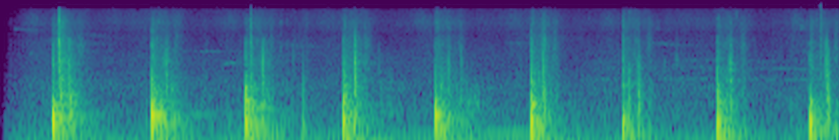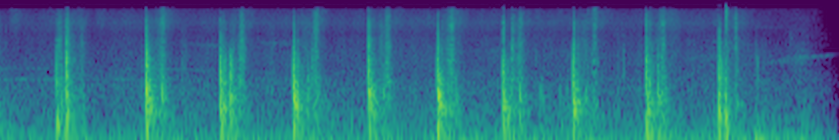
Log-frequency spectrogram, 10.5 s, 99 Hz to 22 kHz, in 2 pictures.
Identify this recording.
footsteps - wood & stairs 01
Walking across a wooden deck and down wooden stairs with the microphone held to my feet.
wooden-stairs, outside, steps, footsteps, wood-stairs, walking, wooden, deck, floor, wood, walk, porch, outdoors, stairs, feet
